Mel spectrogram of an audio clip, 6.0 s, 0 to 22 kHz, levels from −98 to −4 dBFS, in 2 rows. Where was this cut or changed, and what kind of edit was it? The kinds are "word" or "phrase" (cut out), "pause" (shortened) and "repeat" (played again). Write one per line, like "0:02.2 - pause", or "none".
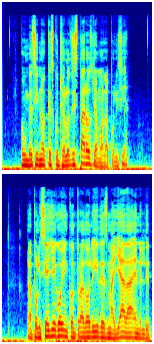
none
